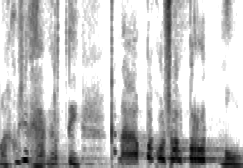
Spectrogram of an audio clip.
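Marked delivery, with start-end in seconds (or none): 1.3-2.9 much higher, louder baffled question; surprised. Acted. Wife asks husband why his stomach, high and baffled. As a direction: squeal it in disbelief.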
